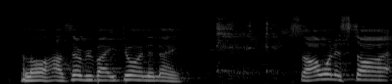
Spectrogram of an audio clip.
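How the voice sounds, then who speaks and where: Over music in the background, a man with an American accent speaks in a fairly even intonation. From North Carolina, Rocky Mount. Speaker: city council candidate. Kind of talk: candidate forum introduction.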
